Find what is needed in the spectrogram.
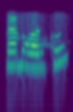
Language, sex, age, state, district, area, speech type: Hindi, female, 30-45, Madhya Pradesh, Balaghat, rural, conversation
